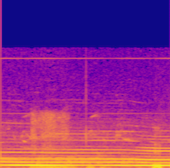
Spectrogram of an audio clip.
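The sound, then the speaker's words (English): A single long wolf howl holds one steady, clear pitch for about two seconds, fairly loud, with no speech over it and only faint background rumble. “So I'm the lone wolf. Hit the music.”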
